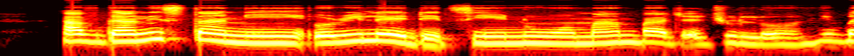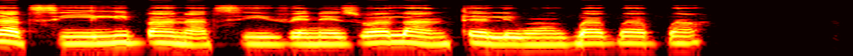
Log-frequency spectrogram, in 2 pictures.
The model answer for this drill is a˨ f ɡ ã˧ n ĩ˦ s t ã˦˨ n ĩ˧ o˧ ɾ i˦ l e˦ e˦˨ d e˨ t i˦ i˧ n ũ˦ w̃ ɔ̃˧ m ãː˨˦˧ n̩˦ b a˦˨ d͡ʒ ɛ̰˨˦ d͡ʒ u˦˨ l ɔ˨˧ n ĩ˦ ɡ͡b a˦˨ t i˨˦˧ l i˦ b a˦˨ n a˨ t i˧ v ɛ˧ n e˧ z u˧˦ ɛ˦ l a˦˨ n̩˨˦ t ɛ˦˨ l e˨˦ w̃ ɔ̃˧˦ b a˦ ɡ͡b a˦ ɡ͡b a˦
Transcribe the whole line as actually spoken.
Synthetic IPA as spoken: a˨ f ɡ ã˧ n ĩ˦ s t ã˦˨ n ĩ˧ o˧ ɾ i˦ l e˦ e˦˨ d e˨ t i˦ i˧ n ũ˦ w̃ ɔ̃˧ m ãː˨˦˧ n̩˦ b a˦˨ d͡ʒ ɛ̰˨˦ d͡ʒ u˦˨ l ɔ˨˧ n ĩ˦ ɡ͡b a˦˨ t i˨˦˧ l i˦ b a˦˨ n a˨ t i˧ v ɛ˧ n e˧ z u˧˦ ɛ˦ l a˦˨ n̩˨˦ t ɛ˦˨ l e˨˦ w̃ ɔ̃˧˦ ɡ͡b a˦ ɡ͡b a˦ ɡ͡b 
